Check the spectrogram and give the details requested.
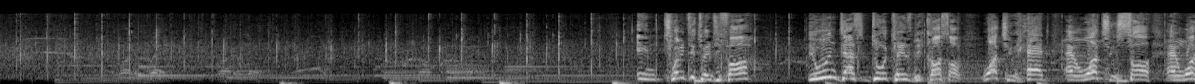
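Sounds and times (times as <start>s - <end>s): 
audience clapping: 0.0s - 11.9s
low thumps: 2.8s - 3.2s, 3.8s - 4.3s, 4.9s - 7.2s
speech: 6.4s - 11.9s.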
